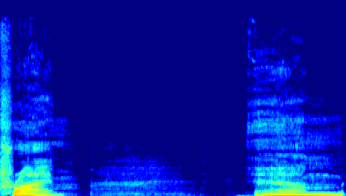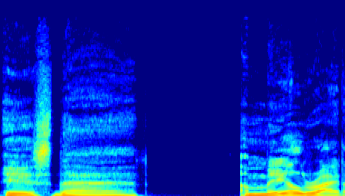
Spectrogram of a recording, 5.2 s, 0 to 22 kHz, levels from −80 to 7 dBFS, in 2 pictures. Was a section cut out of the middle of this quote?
no; 0 cuts

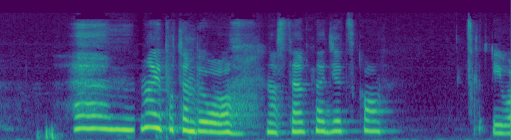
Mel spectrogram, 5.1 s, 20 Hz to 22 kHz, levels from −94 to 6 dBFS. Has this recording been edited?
yes; 1 cut; at 1.3 s

